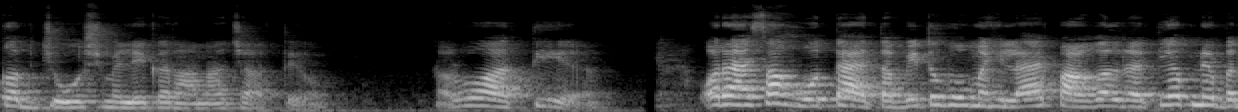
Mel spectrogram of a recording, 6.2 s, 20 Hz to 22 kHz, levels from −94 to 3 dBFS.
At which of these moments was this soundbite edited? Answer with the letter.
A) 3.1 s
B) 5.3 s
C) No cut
A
